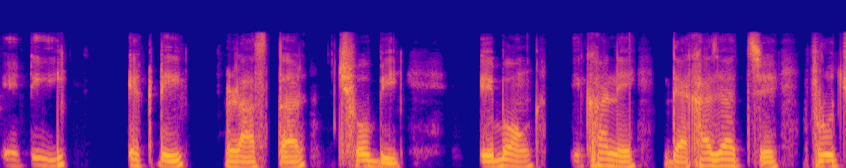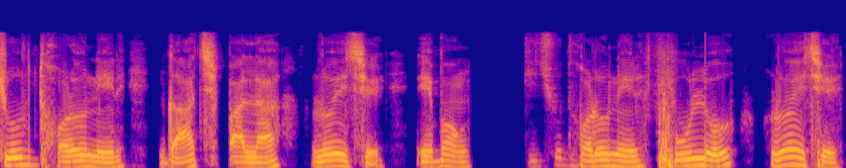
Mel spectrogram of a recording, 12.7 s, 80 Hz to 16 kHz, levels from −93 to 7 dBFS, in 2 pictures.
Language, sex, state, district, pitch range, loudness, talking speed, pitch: Bengali, male, West Bengal, Jhargram, 115-140 Hz, -13 LUFS, 85 wpm, 125 Hz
